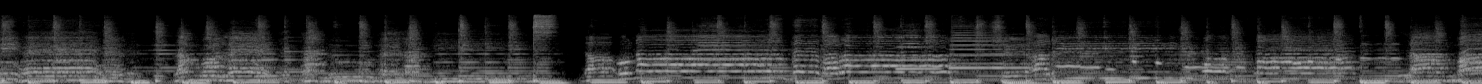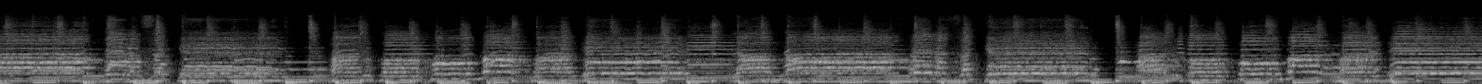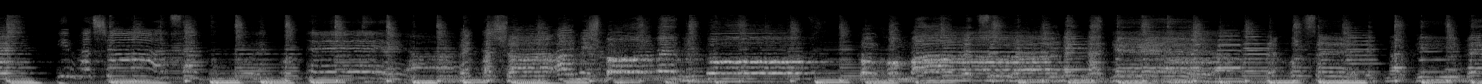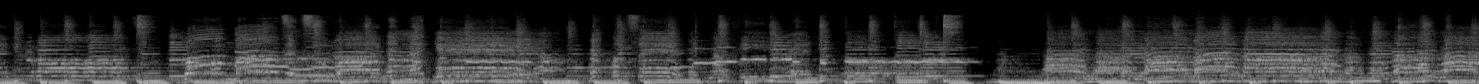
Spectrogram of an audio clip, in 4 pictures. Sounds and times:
Choir: 0.0s - 5.0s, 5.8s - 54.2s, 54.9s - 59.2s
Soul music: 0.0s - 59.2s.

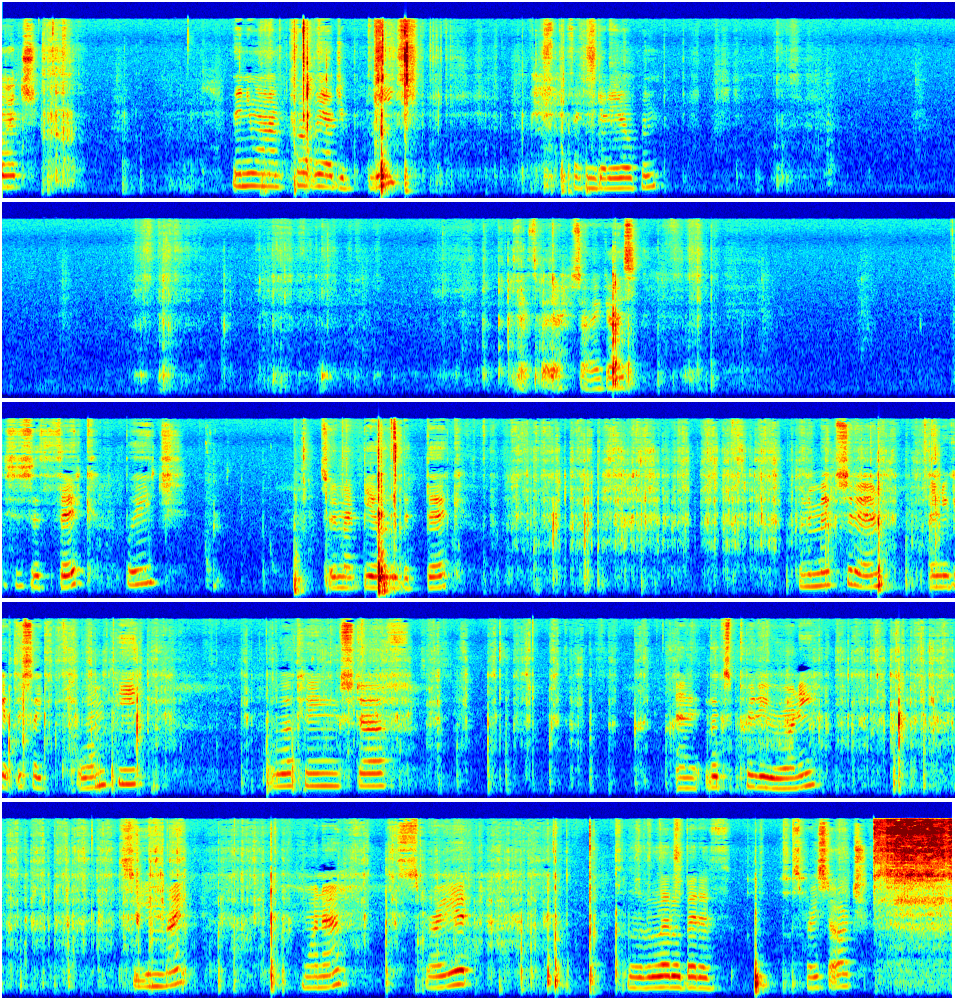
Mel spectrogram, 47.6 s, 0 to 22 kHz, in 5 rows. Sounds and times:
Speech: 0.0s - 0.4s, 2.3s - 4.2s, 5.7s - 6.7s, 14.6s - 16.0s, 19.1s - 21.0s, 22.2s - 23.7s, 27.0s - 30.0s, 31.3s - 32.7s, 35.3s - 36.8s, 39.3s - 40.0s, 41.1s - 42.8s, 44.3s - 45.4s, 46.0s - 46.8s.

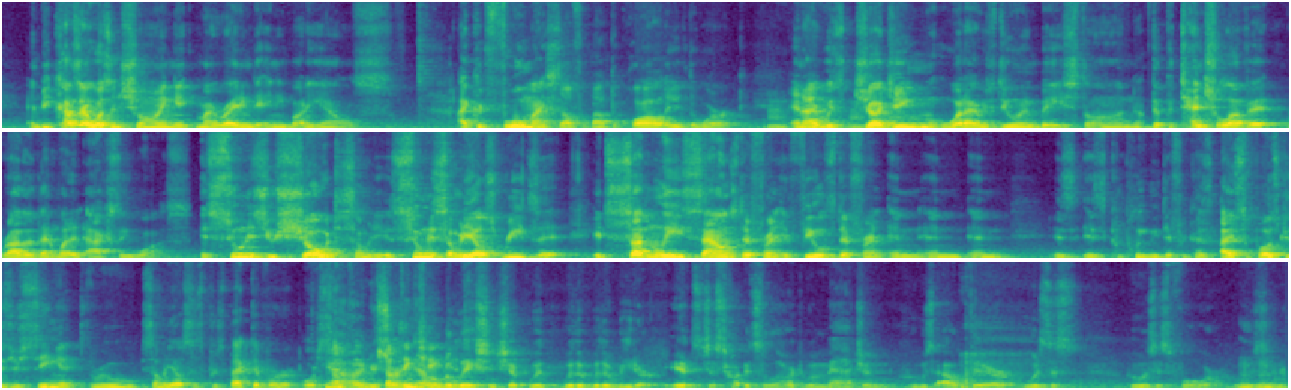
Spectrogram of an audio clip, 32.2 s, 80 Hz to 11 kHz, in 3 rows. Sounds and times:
Speech: 0.2s - 32.1s.

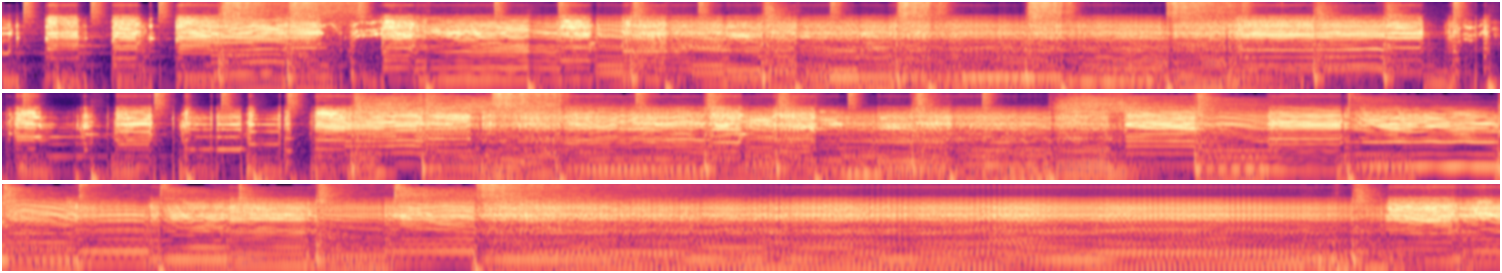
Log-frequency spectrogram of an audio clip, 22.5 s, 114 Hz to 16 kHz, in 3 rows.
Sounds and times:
Guitar: 0.0s - 22.4s.

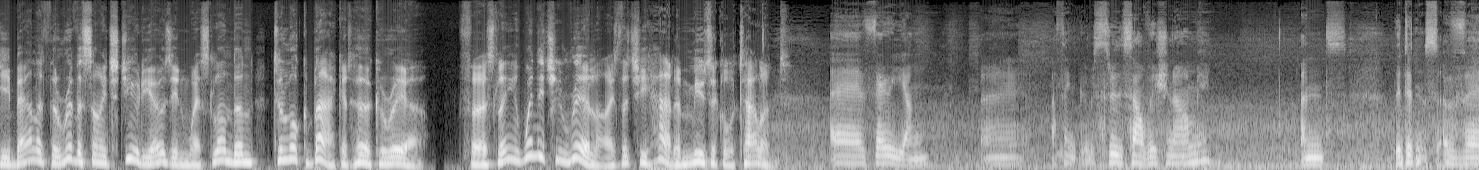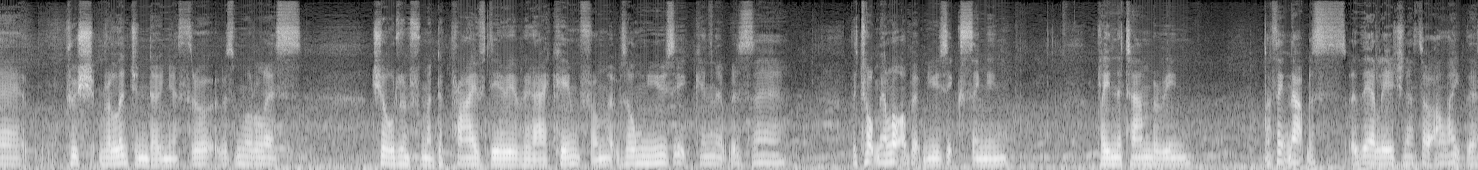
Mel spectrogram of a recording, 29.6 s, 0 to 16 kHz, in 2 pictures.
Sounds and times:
Speech: 0.0s - 12.2s, 13.0s - 17.8s, 18.5s - 24.9s, 25.7s - 26.8s, 27.4s - 29.5s.

